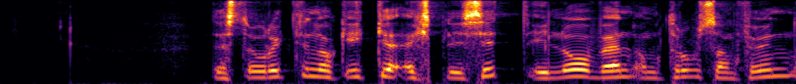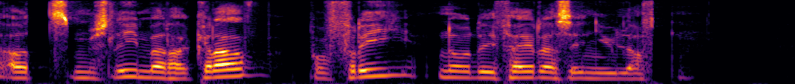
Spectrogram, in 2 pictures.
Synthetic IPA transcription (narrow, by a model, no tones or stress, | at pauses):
d̪̥eːst̪oːɾɪk̚t̪ɪnɔkɪkəʔɛksplɪsɪt̪ʰiːloːʋənɔmt̪ʰɾuːsɑmfʉnɑt̪mʉsliːməɾhɑːʁkʰɾɑːʋpʰoːfɾiːnɔd̪iːfæɪɾəsɪːnjʉːlɑft̪n̩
